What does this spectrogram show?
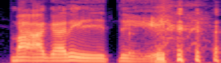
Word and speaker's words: Margheriti: Margheriti.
